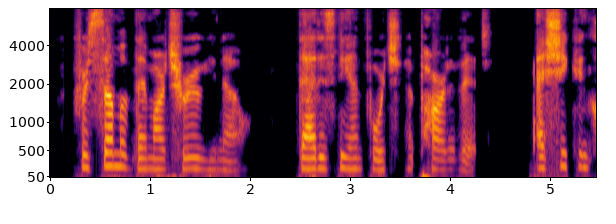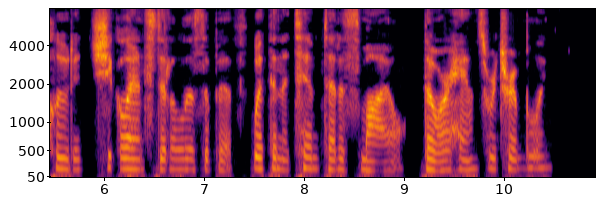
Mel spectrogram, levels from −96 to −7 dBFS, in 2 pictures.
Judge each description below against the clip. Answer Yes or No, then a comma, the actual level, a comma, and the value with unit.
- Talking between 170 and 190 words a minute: Yes, average, 180 wpm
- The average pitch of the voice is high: No, medium, 180 Hz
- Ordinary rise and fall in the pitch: No, narrow, 1.6 semitones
